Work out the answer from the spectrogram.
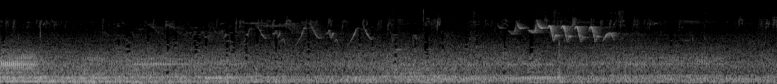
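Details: A group of American bushtits bathing together: thin, high twittering notes and quick descending trills, scattered then clustered near the end, over splashing water and a steady low background rumble.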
